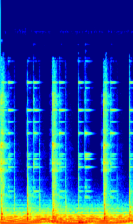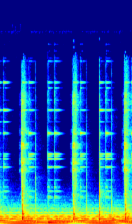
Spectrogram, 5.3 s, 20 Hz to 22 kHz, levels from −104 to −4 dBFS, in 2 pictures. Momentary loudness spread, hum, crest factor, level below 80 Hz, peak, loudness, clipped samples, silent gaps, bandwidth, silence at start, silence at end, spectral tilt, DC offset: 3 LU; none; 18 dB; -64 dBFS; 0 dBFS; -20 LUFS; under 0.1%; none; 15 kHz; 0 s; 0 s; -6.5 dB/octave; under 0.1%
